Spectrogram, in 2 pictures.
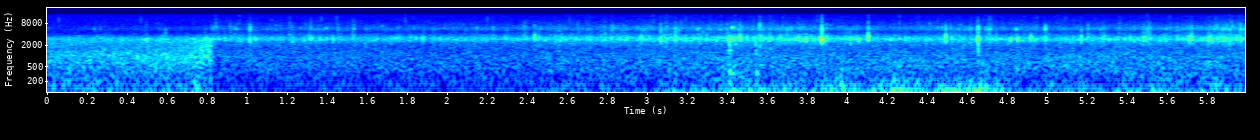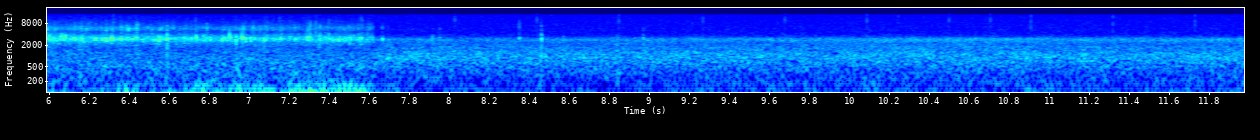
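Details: Steady hiss of falling precipitation with soft patters and a low rumble that drops away near the end, with no animal calls.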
